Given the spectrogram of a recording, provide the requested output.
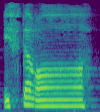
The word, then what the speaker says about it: افتراه: لاحظ كيف رسمت كلمة افتراه. لاحظ هذه الياء الرمادية، فإنها كتبت ولا محل لها في اللفظ، وهي من زيادات الرسم العثماني، ميزها لك مصحف التجويد باللون الرمادي إشارة إلى أنها لا تلفظ.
